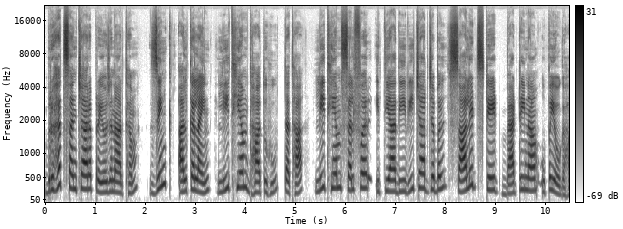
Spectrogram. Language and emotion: Sanskrit, neutral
